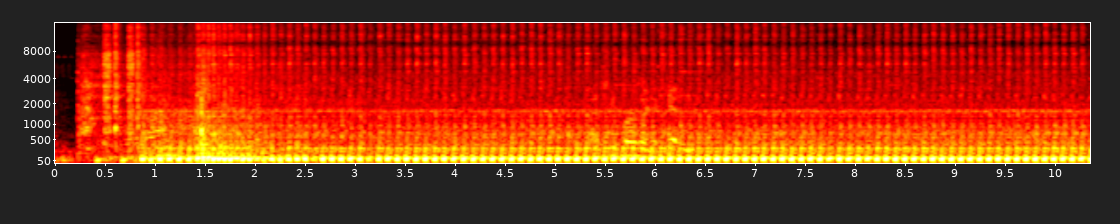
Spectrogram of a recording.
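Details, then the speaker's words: Old Honda Big Red four-wheeler, possibly 1984, first start after fitting a fuel line: starts and settles into a steady, even single-cylinder thump about three or four beats a second; idles smoothly. "I mean, he told me this thing has always ran really good. I just didn't really believe him."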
